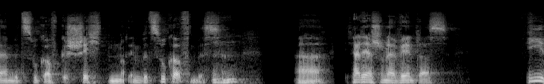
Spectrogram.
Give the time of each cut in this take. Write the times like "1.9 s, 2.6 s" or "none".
1.2 s, 1.9 s, 3.3 s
